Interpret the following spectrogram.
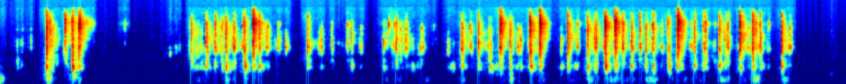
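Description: Typing on a computer keyboard: two quick keystrokes about half a second in, a pause, then a fast, steady run of key clicks from about two seconds in.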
